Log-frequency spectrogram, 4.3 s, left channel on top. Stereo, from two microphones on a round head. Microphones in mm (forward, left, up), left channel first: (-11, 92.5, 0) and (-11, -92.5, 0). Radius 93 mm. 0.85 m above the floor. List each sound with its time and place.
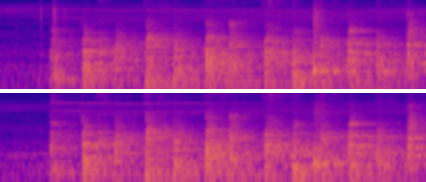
0.5 s running footsteps: 45° right (ahead or behind), 1.9 m; by 4.1 s 35° left (ahead or behind), 3 m
3.1 s a snare drum: 65° left (ahead or behind), 0.6 m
